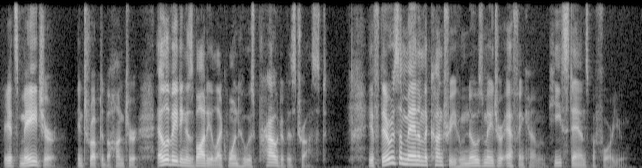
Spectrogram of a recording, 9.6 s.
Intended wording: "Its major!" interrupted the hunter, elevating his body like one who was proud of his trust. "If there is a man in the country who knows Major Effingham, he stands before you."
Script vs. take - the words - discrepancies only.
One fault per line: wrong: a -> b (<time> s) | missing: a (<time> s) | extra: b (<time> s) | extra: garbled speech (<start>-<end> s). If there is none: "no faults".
wrong: was -> is (3.7 s)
